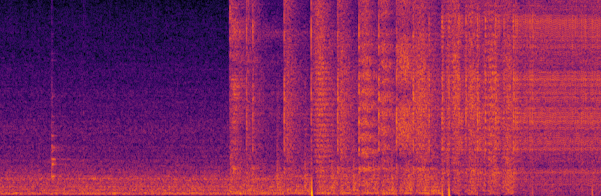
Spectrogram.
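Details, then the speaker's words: MIG welding roll cage tubing with too little shielding gas: a harsh, uneven crackle and popping instead of a smooth steady sizzle. It leaves a porous, bubbly weld, as welding in windy conditions can. "Okay, so before I put it away, I figured we might want to just show you what it looks like when you don't have enough shielding gas."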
